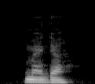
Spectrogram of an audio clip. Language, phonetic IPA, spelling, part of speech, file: Polish, [ˈmɛɡa], mega, adverb / adjective / noun, LL-Q809 (pol)-mega.wav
